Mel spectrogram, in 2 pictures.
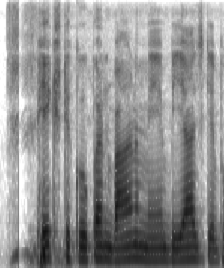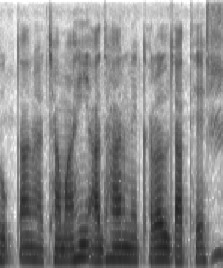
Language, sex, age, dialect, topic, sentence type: Chhattisgarhi, male, 18-24, Northern/Bhandar, banking, statement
